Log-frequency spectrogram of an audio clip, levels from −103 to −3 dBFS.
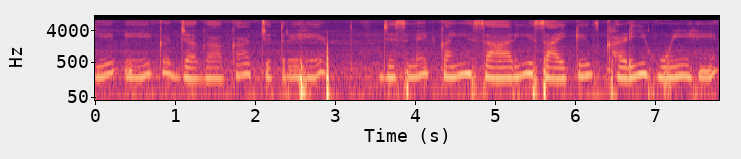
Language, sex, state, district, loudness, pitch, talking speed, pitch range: Hindi, female, Uttar Pradesh, Gorakhpur, -25 LUFS, 195 Hz, 110 wpm, 185-225 Hz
